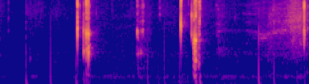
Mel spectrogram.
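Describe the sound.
Crisp bites and chewing on a saltine cracker, quiet and close, with several dry crunches spaced irregularly between moments of near silence.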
